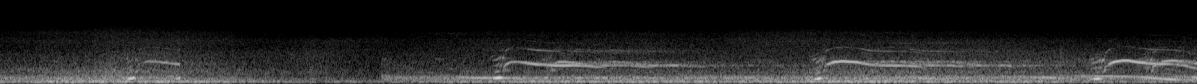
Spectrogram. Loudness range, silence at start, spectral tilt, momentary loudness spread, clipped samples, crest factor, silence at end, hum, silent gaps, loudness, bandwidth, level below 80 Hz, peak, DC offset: 4 LU; 0 s; -9.5 dB/octave; 16 LU; under 0.1%; 18 dB; 0 s; none; none; -26 LUFS; 6.6 kHz; -54 dBFS; -8 dBFS; under 0.1%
